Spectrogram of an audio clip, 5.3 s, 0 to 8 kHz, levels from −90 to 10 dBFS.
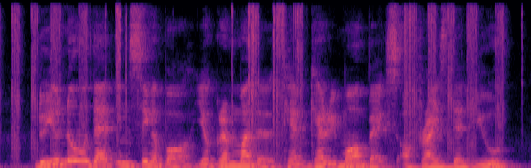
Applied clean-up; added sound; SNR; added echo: none; Packing tape, duct tape; 19 dB; none.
